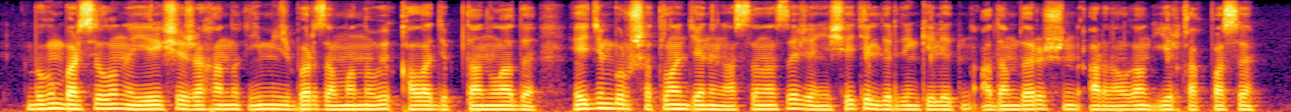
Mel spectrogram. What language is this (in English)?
Kazakh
